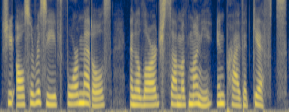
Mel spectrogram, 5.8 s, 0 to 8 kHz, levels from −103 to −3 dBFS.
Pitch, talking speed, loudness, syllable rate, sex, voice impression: 215 Hz, 145 wpm, -17 LUFS, 4.2 syllables/s, female, feminine, slightly adult-like, slightly halting, cute, slightly calm, friendly, slightly kind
